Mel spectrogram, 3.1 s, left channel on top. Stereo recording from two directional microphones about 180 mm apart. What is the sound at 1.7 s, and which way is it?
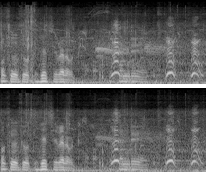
Speech, 90° right.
